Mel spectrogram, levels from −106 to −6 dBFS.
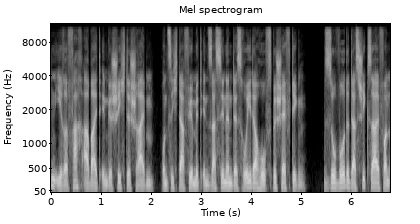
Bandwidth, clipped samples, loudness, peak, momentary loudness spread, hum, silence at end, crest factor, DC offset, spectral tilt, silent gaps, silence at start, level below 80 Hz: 11.5 kHz; under 0.1%; -29 LUFS; -10 dBFS; 7 LU; none; 0 s; 18 dB; under 0.1%; -4 dB/octave; none; 0 s; -64 dBFS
